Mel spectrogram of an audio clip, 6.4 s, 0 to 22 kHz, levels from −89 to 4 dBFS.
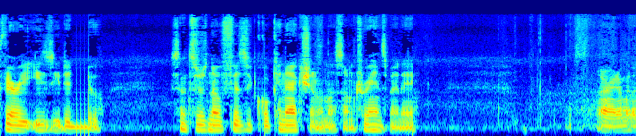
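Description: Repeated buffer at 0.76 to 0.88 s, then 2.6 and 4.08 s: audio arrived late, so a roughly 40 ms piece, fitting a 40 ms buffer, replayed, stuttering three times first, then once, losing about 100 ms, then 40 ms each.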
